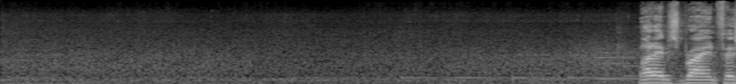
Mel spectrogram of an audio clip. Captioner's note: wind whistling continues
